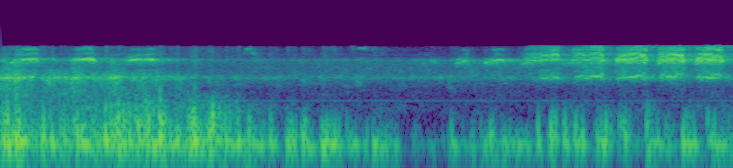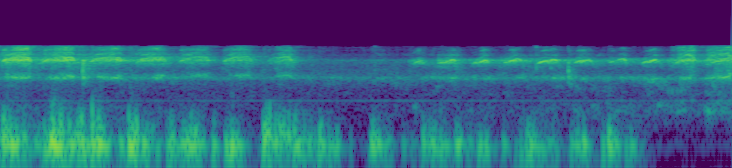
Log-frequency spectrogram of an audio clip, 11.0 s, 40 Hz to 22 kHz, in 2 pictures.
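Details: Peregrine falcons during ringing at Trzebież, Poland, on 13 May 2019. Harsh, rasping calls repeated rapidly in long runs, over heavy low rumbling and handling noise.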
